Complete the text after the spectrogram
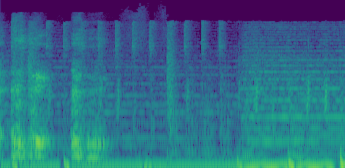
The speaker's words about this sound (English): Let me clear my throat before I read out loud, y'all.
